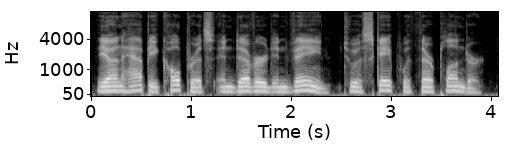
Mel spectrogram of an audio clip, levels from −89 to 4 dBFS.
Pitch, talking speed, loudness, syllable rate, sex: 135 Hz, 160 wpm, -16 LUFS, 5.3 syllables/s, male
